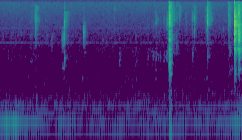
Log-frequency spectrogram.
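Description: A utility knife blade scrapes thin curls off the surface of a hand-sized, solid, pale pink dried soap bar held in one hand. Five short, bright, crisp scrapes and clicks stand out over a quiet, low background hum, with the loudest near the end.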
